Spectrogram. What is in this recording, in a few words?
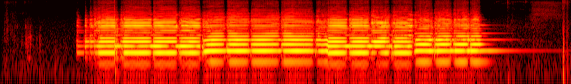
G string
